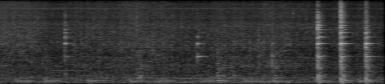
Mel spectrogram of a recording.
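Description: Chicken karahi sizzling as it fries in a metal pot and is stirred. The spoon clanks against the pot with a ringing sound about once a second, then three times in quick succession, louder, near the end.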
